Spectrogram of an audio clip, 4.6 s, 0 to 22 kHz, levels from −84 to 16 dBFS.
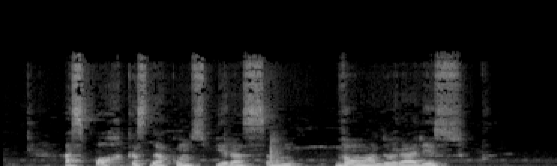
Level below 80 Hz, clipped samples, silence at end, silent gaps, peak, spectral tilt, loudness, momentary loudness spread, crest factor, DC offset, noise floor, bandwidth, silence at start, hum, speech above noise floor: -56 dBFS; under 0.1%; 0.8 s; none; -2 dBFS; -6.5 dB/octave; -16 LUFS; 8 LU; 16 dB; under 0.1%; -58 dBFS; 15.5 kHz; 0.55 s; none; 43 dB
